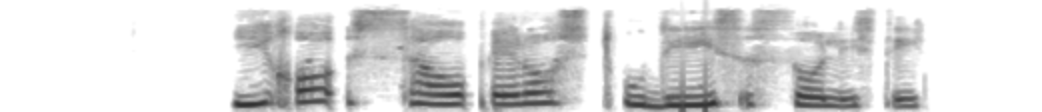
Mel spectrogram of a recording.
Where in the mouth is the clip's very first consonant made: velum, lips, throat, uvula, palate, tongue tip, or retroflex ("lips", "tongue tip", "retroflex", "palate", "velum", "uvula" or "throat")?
uvula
